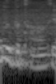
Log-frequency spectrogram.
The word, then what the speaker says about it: Louboutins: I got Louboutins. Is that how you pronounce it? – Louboutins, yeah.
